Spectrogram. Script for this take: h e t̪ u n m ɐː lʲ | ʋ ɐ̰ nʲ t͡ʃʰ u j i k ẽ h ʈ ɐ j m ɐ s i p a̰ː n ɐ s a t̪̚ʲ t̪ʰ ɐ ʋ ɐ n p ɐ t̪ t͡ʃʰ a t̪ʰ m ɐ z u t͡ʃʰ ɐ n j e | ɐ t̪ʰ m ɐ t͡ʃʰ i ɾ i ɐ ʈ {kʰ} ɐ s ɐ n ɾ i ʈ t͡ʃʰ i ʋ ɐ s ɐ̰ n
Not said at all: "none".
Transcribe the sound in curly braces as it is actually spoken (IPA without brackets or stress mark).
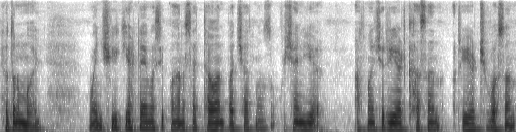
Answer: kʰ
